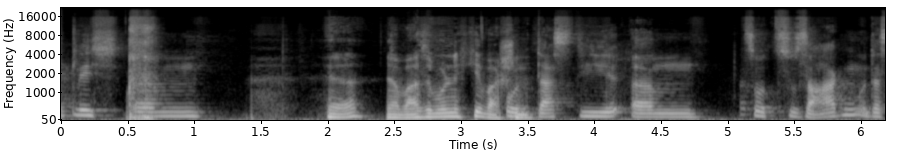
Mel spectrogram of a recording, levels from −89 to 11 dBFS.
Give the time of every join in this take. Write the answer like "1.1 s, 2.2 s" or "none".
2.4 s, 5.1 s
